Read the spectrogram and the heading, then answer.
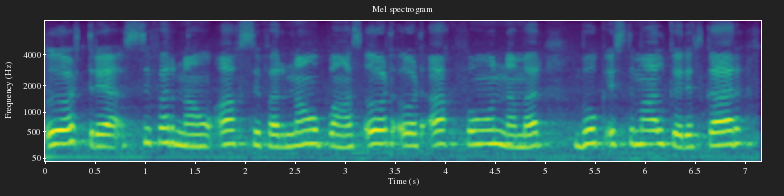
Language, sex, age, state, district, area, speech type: Kashmiri, female, 18-30, Jammu and Kashmir, Budgam, rural, read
